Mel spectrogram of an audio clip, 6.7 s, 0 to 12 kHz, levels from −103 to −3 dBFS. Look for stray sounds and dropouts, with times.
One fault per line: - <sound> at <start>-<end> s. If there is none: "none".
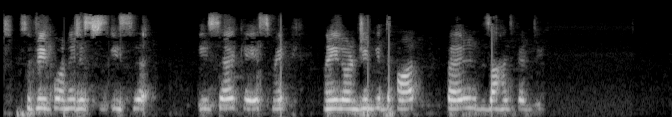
none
